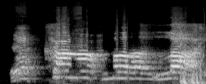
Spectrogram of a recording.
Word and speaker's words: Kamala: Kamala. It's 3 syllables.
